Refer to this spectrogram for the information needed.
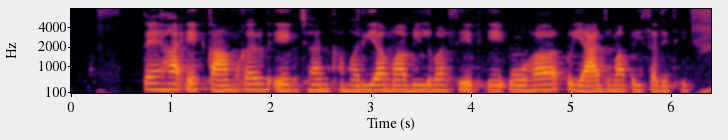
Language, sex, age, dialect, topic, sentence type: Chhattisgarhi, female, 18-24, Western/Budati/Khatahi, banking, statement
